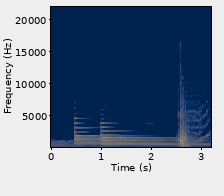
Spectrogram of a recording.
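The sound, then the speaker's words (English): A poor man rings the two-tone doorbell at a landlord's palatial mansion, with two clear ringing strikes about half a second apart whose tones linger and decay, followed by a brief rustling clatter near the end. “Rich strolled over to the landlord's palatial mansion and rang the bell”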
